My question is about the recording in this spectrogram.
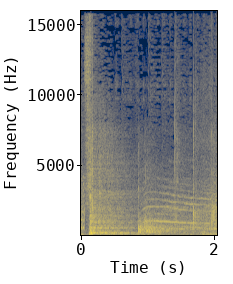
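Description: A T-shirt cannon fires with a sharp compressed-air thump just after the start. Near the middle a long high tone follows, sliding slowly down in pitch.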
